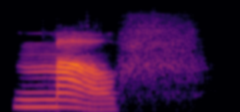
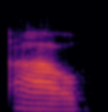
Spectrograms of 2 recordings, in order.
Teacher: the vowel sound is going to be a diphthong in the middle which is ow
